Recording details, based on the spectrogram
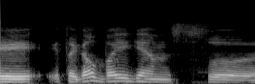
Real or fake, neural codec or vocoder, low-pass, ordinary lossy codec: real; none; 7.2 kHz; Opus, 16 kbps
